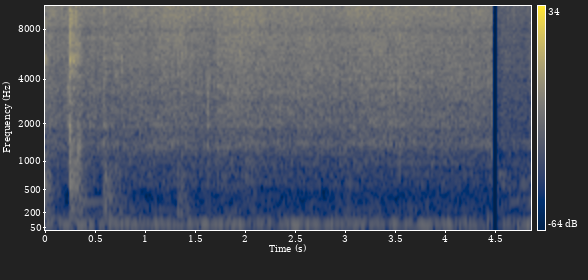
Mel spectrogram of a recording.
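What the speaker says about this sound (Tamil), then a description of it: "இப்போ நாங்கள் வெங்காயம் வதங்கி கொண்டிருக்க உப்பு சேர்த்து கொள்ளுறோம்" Onions sautéing in a pan with salt, a steady soft sizzle under a constant low hum, a few faint spoon taps near the start and a brief dropout near the end.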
